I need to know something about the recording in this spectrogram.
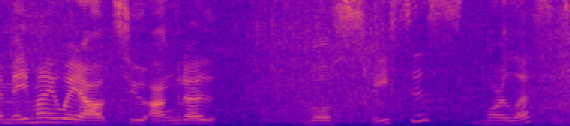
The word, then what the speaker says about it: Angra dos Reis: So I made my way out to Angra dos Reis, more or less is how you say it, which is farther down the coast, heading south.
